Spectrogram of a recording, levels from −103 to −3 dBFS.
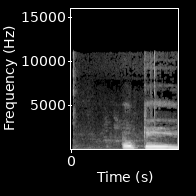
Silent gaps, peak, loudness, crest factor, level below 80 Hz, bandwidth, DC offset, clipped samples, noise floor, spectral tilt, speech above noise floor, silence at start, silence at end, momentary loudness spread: none; -6 dBFS; -16 LUFS; 12 dB; -50 dBFS; 11.5 kHz; under 0.1%; under 0.1%; -59 dBFS; -8 dB/octave; 44 dB; 1.05 s; 0 s; 5 LU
